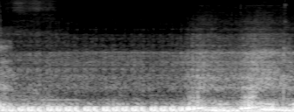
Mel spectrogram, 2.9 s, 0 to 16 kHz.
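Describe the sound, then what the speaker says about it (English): A BMW F900XR motorcycle engine revs close by, a deep, throaty rumble that holds steady and then swells slightly in pitch toward the end, loud and with no talking over it. "Sounds like a big motor with a deep throaty sound"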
